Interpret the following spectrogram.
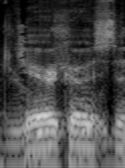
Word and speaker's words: Jericho Sims: Jericho Sims. Jericho Sims, okay.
